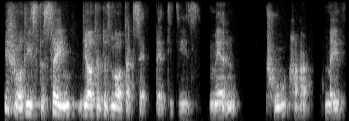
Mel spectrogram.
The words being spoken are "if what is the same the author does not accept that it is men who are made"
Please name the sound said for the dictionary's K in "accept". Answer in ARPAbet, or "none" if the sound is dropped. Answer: K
